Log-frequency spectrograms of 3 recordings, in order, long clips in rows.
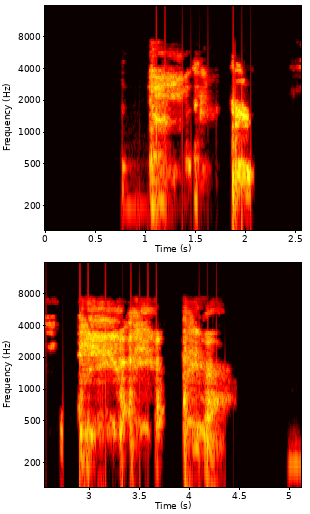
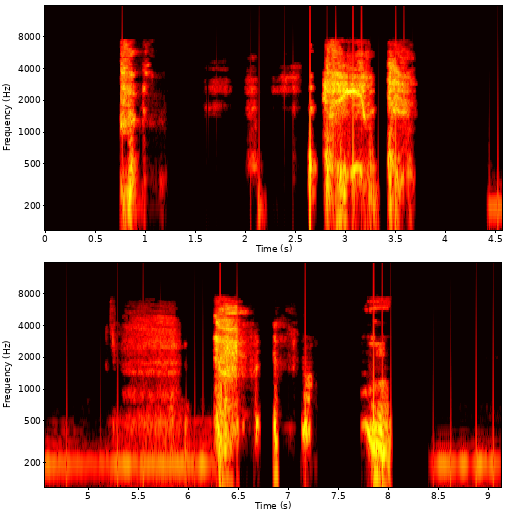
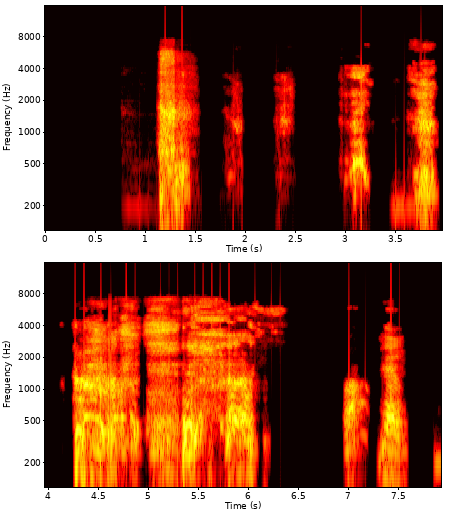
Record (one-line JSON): {"cough_length": "5.1 s", "cough_amplitude": 29609, "cough_signal_mean_std_ratio": 0.52, "three_cough_length": "9.1 s", "three_cough_amplitude": 30759, "three_cough_signal_mean_std_ratio": 0.37, "exhalation_length": "7.9 s", "exhalation_amplitude": 32767, "exhalation_signal_mean_std_ratio": 0.5, "survey_phase": "beta (2021-08-13 to 2022-03-07)", "age": "45-64", "gender": "Male", "wearing_mask": "No", "symptom_cough_any": true, "symptom_runny_or_blocked_nose": true, "symptom_sore_throat": true, "symptom_fatigue": true, "symptom_headache": true, "symptom_change_to_sense_of_smell_or_taste": true, "symptom_onset": "4 days", "smoker_status": "Ex-smoker", "respiratory_condition_asthma": false, "respiratory_condition_other": false, "recruitment_source": "Test and Trace", "submission_delay": "2 days", "covid_test_result": "Positive", "covid_test_method": "RT-qPCR", "covid_ct_value": 17.5, "covid_ct_gene": "ORF1ab gene", "covid_ct_mean": 18.6, "covid_viral_load": "820000 copies/ml", "covid_viral_load_category": "Low viral load (10K-1M copies/ml)"}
